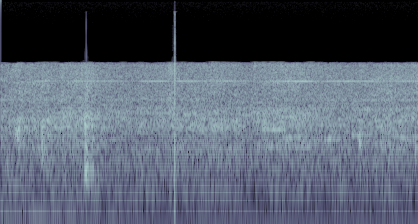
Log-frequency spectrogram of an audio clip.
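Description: Steady background noise with a single sharp click a little under two seconds in.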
